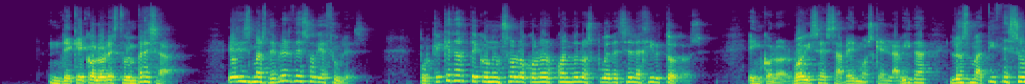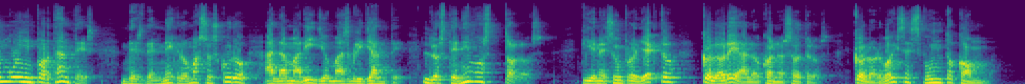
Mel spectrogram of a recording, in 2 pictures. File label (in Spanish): Hombre Corporativo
